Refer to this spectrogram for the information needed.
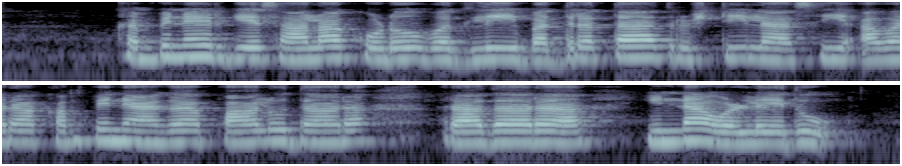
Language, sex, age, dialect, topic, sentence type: Kannada, female, 60-100, Central, banking, statement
